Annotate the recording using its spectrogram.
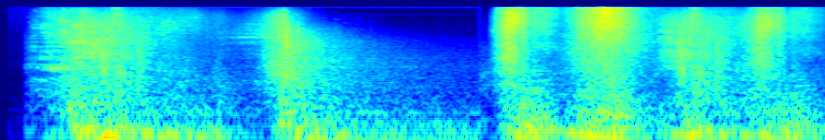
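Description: Whoosh sound effects of an animated intro graphic: about five sweeping swooshes over a low bass rumble.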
